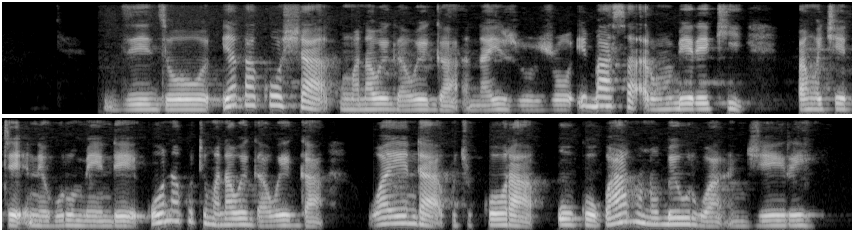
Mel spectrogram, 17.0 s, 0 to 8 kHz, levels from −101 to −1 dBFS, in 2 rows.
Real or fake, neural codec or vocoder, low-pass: real; none; 7.2 kHz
